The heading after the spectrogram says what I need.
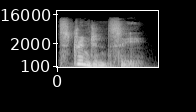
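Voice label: "stringency", British English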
